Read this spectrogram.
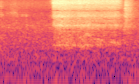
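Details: A small dog, possibly an elderly Papillon (the owner wonders whether age is the cause), gives a single sharp, hissing nasal snort or sneeze lasting under a second, with quiet room noise around it.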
